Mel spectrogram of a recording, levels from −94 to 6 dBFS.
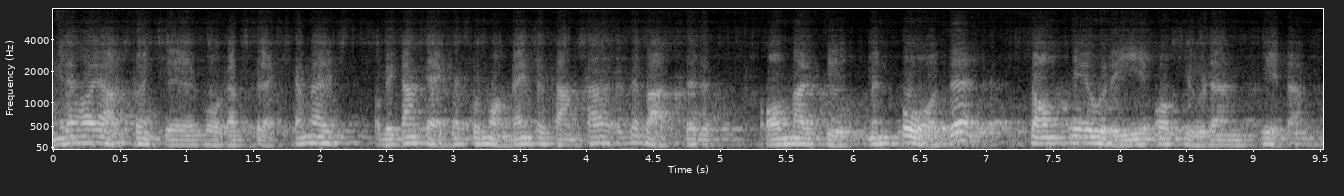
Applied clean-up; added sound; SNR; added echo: neural separator model SepFormer DNS4.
